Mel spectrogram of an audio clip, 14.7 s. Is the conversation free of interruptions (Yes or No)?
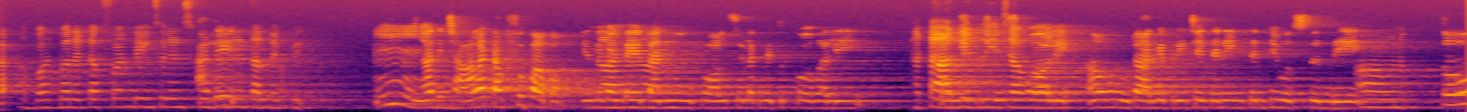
No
